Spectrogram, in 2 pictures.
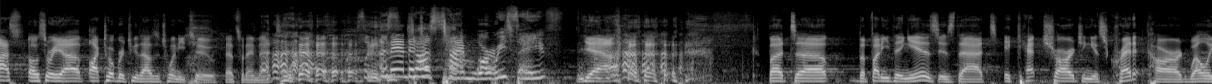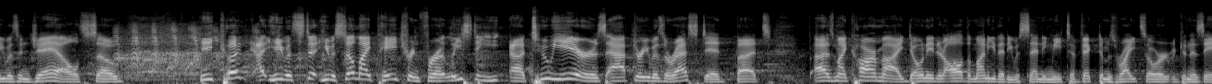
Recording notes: True Crime Live Panel. For a live panel from the Berkshires.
